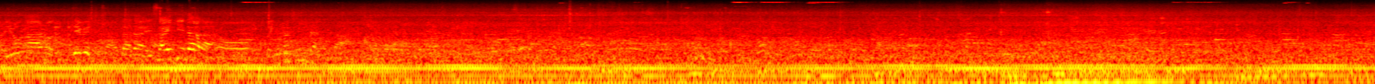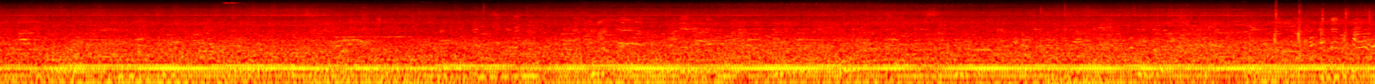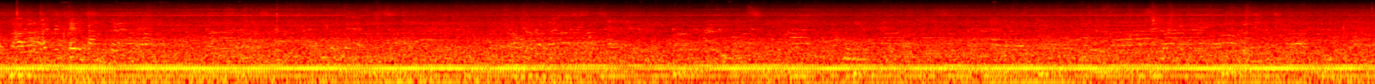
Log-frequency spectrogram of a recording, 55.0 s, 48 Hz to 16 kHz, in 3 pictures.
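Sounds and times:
cars passing: 0.0s - 55.0s
people talking: 0.0s - 55.0s.

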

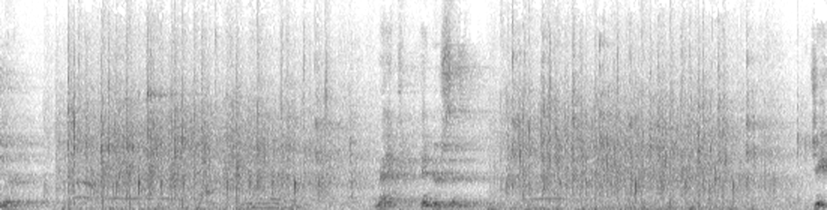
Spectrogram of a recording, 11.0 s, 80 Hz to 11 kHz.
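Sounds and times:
crowd applauding: 0.6s - 4.9s, 6.5s - 10.6s.

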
